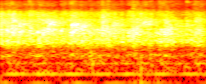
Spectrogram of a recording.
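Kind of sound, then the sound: crowd, applause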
